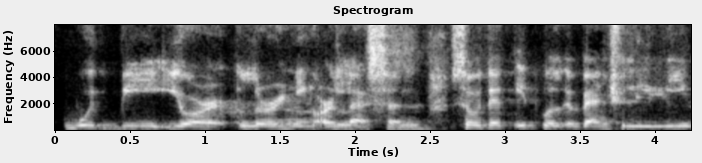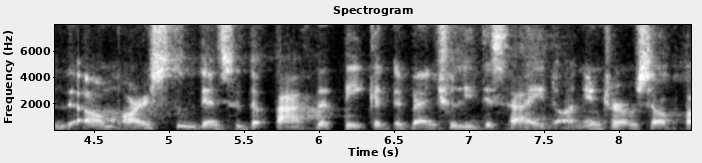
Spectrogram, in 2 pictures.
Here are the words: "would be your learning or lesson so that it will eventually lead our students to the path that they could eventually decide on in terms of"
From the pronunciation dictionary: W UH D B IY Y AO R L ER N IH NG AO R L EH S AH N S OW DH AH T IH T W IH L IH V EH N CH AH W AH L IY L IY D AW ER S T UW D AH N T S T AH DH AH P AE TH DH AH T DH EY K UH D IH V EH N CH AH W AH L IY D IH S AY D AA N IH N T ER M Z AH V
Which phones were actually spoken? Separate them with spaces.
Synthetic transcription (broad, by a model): W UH D B IY Y AO R L ER N IH NG AO R L EH S AH N S OW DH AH T IH T W IH L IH V EH N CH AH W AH L IY L IY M AW ER S T UW D AH N T S T AH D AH P AE TH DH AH T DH EY K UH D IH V EH N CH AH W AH L IY D IH S AY D AA N IH N T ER M S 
